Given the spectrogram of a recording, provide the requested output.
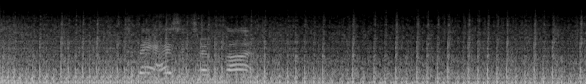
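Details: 1982 Harley-Davidson Ironhead Sportster after two years of tinkering, started on choke with timing reset; steady, even loping V-twin beat at idle, no misses, knocks or rattles. Healthy, though owner feels it's slightly lean under acceleration and needs further tuning.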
